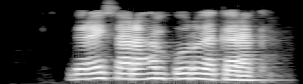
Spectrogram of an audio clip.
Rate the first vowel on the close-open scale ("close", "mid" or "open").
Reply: mid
